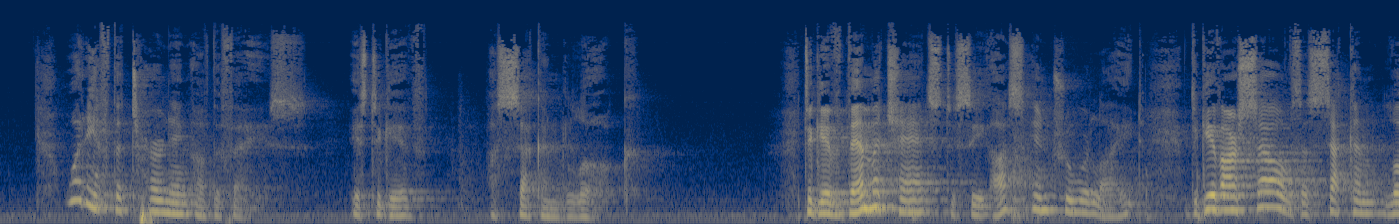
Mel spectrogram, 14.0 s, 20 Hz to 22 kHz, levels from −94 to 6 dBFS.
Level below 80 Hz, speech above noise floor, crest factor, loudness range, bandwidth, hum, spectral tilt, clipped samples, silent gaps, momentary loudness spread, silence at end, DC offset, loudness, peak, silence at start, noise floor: -52 dBFS; 29 dB; 22 dB; 10 LU; 15 kHz; none; -4.5 dB/octave; under 0.1%; none; 20 LU; 0 s; under 0.1%; -30 LUFS; -8 dBFS; 0.35 s; -59 dBFS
